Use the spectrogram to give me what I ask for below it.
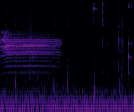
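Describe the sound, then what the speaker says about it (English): A Minecraft sheep bleats once when struck with an enchanted wooden plank, a short wavering baa, followed by light clicks like keyboard typing. "if I were to hit this sheep with this enchanted wooden plank"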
